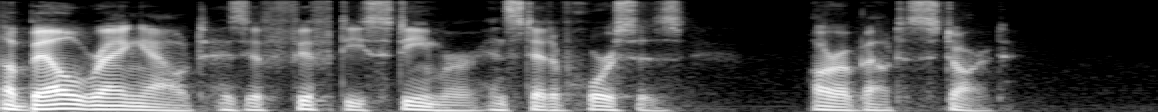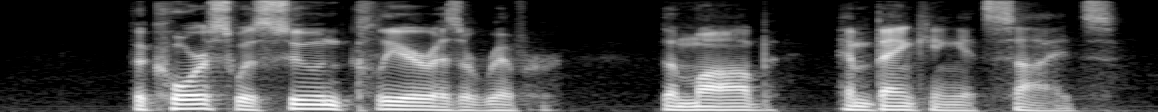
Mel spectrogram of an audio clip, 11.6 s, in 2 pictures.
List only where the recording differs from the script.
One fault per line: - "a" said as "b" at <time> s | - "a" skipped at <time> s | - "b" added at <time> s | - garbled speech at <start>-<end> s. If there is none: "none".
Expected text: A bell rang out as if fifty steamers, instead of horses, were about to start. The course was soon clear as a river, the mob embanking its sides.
- "steamers" said as "steamer" at 1.8 s
- "were" said as "are" at 4.1 s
